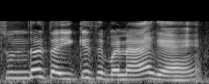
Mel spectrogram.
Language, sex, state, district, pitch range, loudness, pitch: Hindi, female, West Bengal, Alipurduar, 220-290 Hz, -13 LUFS, 270 Hz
